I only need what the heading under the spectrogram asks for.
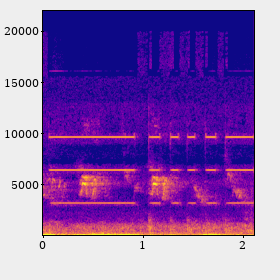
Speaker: If this beeps when I put the black negative on one side of the fuse and the red on the other side, you can hear that, it's beeping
